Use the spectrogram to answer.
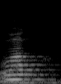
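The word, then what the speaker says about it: walk: वॉक, क्योंकि एल को ही कब बोलता है? वॉक, एल साइलेंट है।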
